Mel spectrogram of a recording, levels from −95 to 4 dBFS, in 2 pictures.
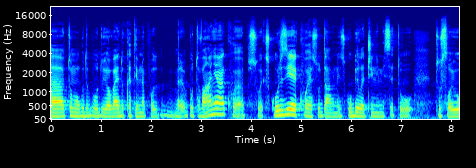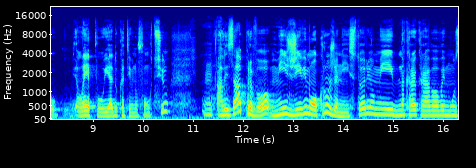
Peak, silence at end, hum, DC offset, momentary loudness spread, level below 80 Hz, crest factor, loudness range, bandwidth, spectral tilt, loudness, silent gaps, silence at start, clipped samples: -18 dBFS; 0 s; none; under 0.1%; 13 LU; -64 dBFS; 18 dB; 7 LU; 15.5 kHz; -5.5 dB/octave; -36 LUFS; none; 0 s; under 0.1%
